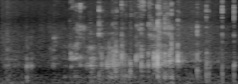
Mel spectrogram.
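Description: Paper pages of a picture book rustling and crackling as the open book is handled and lifted. The run of small crackling clicks starts about a third of the way in.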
